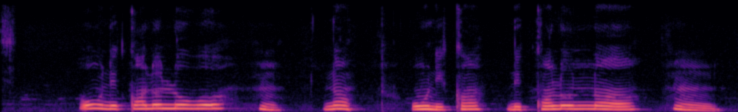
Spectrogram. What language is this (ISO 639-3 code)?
yor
